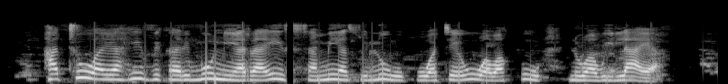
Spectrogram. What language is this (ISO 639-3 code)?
swa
